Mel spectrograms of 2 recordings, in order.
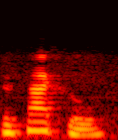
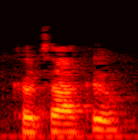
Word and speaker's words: Kotaku: it had gone it had gotten featured in Kaku you know the website Kaku Kaku I don't know how you pronounce it Kotaku yes you know it so it's because it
